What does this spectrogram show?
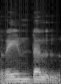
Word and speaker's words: Rijndael: so-called Ryan dollar algorithm so it's something the pronunciation look something like the rhein t da his children doll or some even consider is something like the Rain doll trend or something like that so so roughly this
